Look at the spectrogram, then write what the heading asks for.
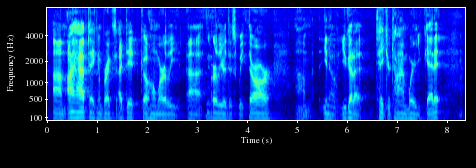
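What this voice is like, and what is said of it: Slightly raspy voice. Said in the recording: “I was feeling sick. I'm getting over it. That's why you probably hear me a little raspy.”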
